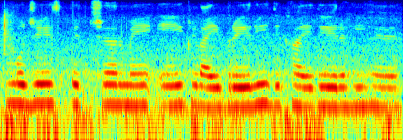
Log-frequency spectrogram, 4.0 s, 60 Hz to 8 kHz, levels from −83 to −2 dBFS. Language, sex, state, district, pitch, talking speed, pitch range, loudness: Hindi, female, Chhattisgarh, Raipur, 195 Hz, 150 wpm, 190-210 Hz, -15 LUFS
